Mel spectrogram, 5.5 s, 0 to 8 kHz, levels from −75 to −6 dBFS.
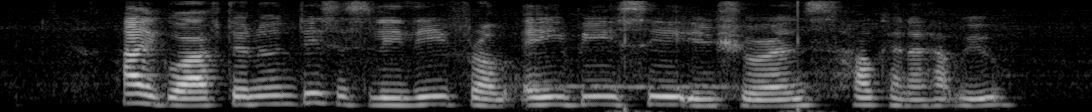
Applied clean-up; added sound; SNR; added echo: none; Finger snapping + Dog; 20 dB; none.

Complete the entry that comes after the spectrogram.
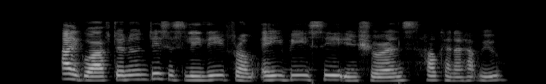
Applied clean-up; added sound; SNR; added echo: neural mask model DeepFilterNet 3.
